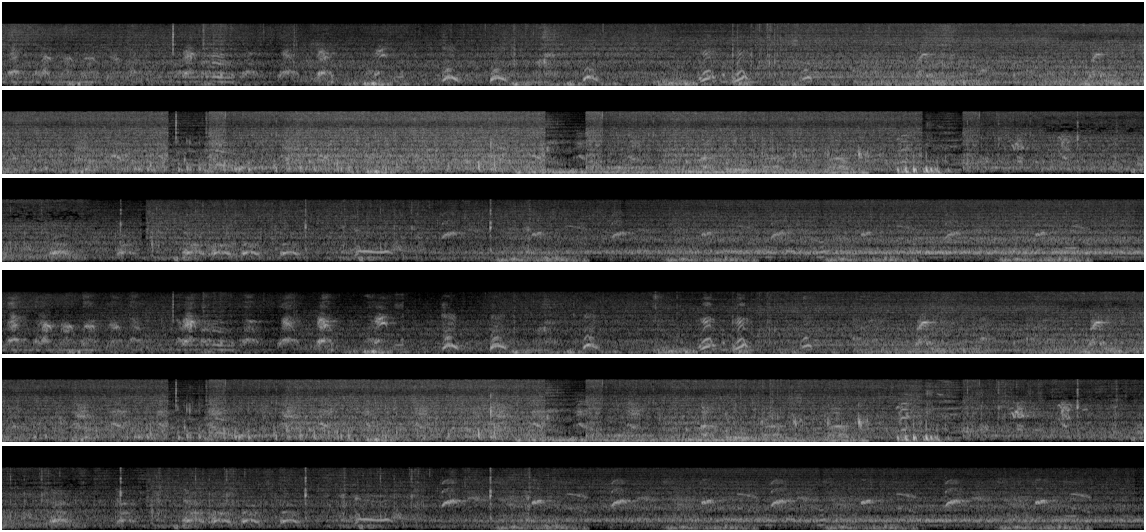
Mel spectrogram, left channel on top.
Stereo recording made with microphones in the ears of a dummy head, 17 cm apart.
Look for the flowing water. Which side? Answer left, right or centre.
centre.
